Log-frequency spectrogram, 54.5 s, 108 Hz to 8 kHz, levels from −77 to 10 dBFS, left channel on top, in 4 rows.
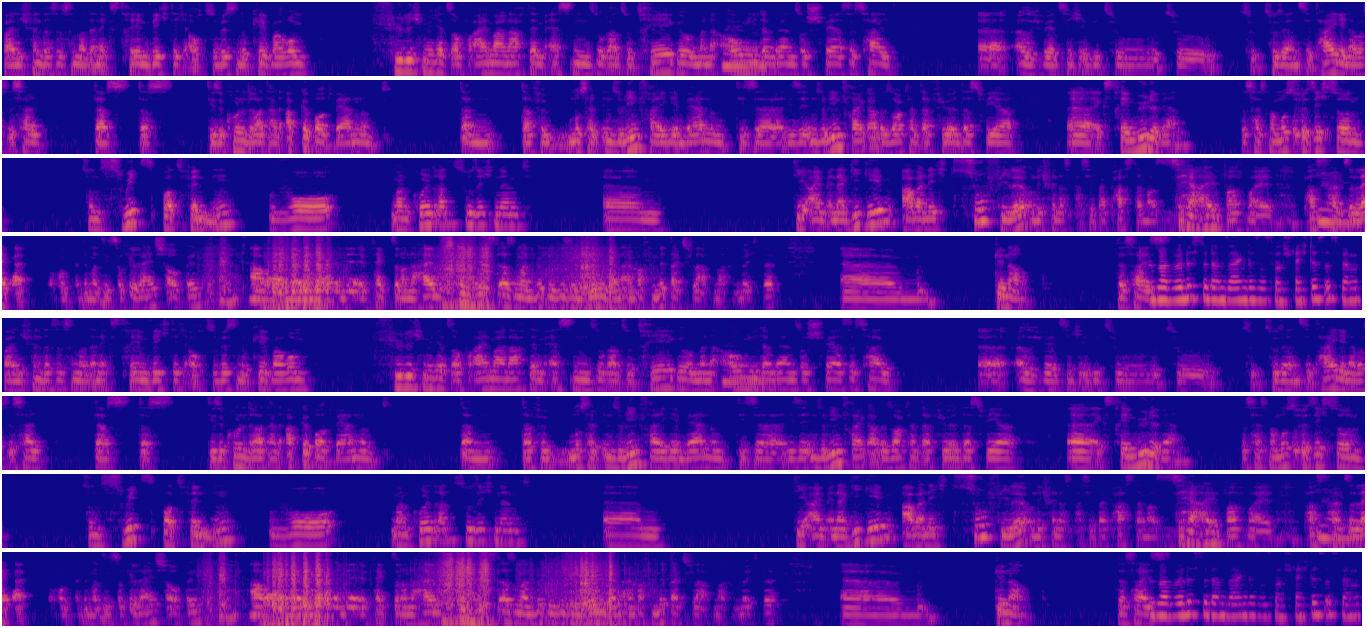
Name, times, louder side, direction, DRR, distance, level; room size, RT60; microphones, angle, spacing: voice 1, 0.0-3.0 3.7-8.9 9.8-14.0 14.5-15.3 15.7-17.5 18.2-18.6 18.8-23.8 24.3-25.5 26.0-27.3 28.1-29.6 29.9-30.6 31.1-32.5 33.3-33.8 35.2-41.1 41.3-49.0 49.3-50.2 50.8-51.2 52.0-52.5, left 2 dB, 30° left, 0.8 m, -35 dB
voice 2, 7.2-7.7 29.2-29.4 40.4-40.9 43.3-44.1 52.3-54.4, left 4 dB, 70° left, 0.5 m, -38 dB
sound 1, 42.8-43.2 43.5-44.5 45.0-47.6, right 2 dB, 40° right, 0.5 m, -31 dB
2.8 x 2.2 x 2.4 m
head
